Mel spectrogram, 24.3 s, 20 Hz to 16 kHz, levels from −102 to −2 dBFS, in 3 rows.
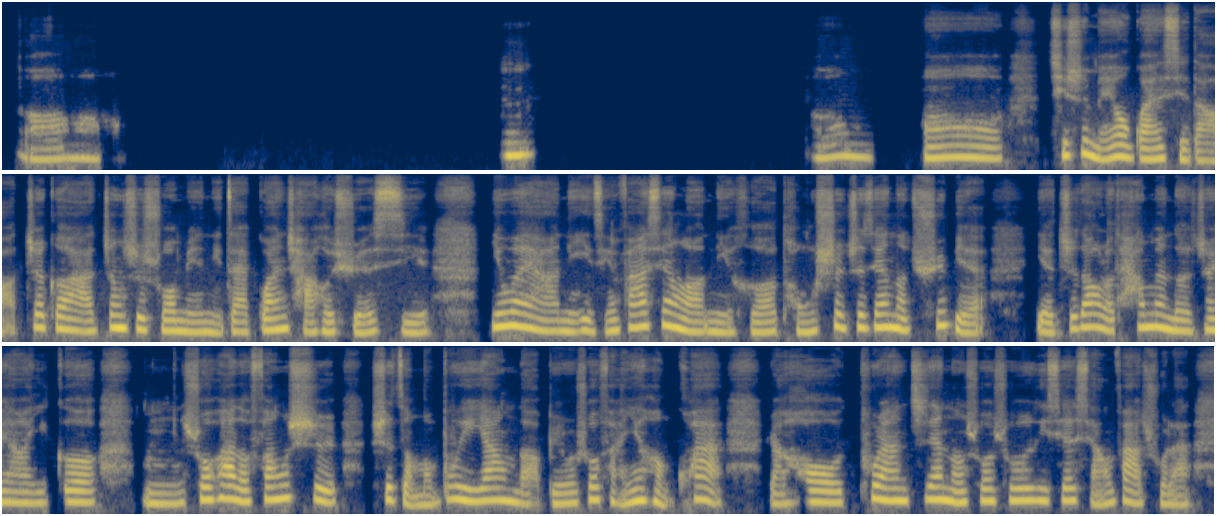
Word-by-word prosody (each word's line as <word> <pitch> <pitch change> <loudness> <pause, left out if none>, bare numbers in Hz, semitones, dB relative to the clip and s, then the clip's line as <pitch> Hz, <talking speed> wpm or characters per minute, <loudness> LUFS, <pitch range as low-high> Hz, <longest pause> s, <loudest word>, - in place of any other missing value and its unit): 哦。 200 - -6 2.5
嗯。 255 +1 +3 1.9
哦， 225 +1 -3 0.3
哦， 215 -1 0 0.3
其 255 - 0
实 275 +3 +1
没 215 -6 +3
有 225 +1 +3
关 195 -1 +1
系 195 -3 -1
的， 170 -1 -6
这 260 -2 +1
个 240 -2 +1
啊， 195 -4 +1
正 250 +5 +4
是 225 -2 +1
说 200 -2 -1
明 180 -2 0
你 170 - -4
在 180 0 -1
观 210 +4 +2
察 180 -7 -1
和 180 0 -2
学 170 -1 -2
习。 175 -2 +1 0.4
因 270 +1 +4
为 280 -2 +6
啊， 200 -4 0
你 190 -1 -2
已 200 - 0
经 190 +2 -1
发 255 +5 +2
现 280 -1 +3
了 190 -6 +2
你 180 -2 -2
和 180 0 -3
同 180 -1 -4
事 265 +6 0
之 250 +1 0
间 260 +1 +4
的 235 - +5
区 290 +6 -2
别， 165 - -2 0.3
也 175 - -1
知 170 +8 -3
道 260 +1 +2
了 220 - 0
他 255 +5 -3
们 260 -2 +4
的 200 -3 +1
这 215 +3 -2
样 200 -2 -1
一 195 - -5
个， 210 0 0 0.3
嗯， 185 0 -2
说 250 +5 +2
话 265 0 +5
方 255 +4 +2
式 230 -7 +2 0.2
是 250 - +1
怎 190 -7 -2
么 165 +1 -4
不 260 +5 0
一 235 -2 +5
样 235 -1 +2
的， 185 - -5
比 185 - -5
如 190 +1 -1
说 250 - 0
反 210 -7 -5
应 225 +3 +4
很 215 -5 -2
快， 245 -5 -2 0.3
然 180 -1 -5
后 205 0 +1
突 275 - 0
然 235 -2 +5
之 230 - -7
间 255 -1 +4
能 205 -2 +3
说 230 +2 0
出 235 +1 +1
一 235 -1 +1
些 235 +1 0
想 185 -4 -3
法 220 -5 0
出 190 - -8
来。 165 -1 -6
210 Hz, 220 characters per minute, -22 LUFS, 190-245 Hz, 2.5 s, 为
